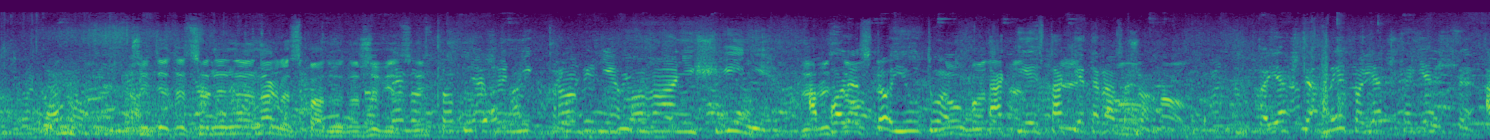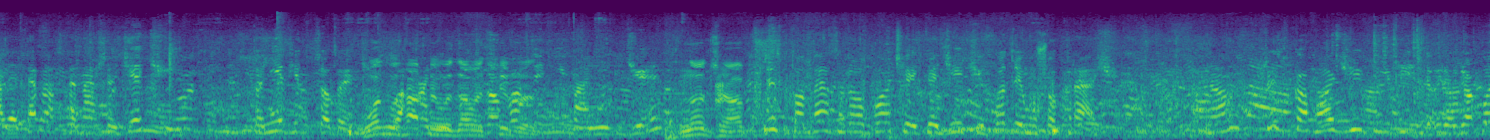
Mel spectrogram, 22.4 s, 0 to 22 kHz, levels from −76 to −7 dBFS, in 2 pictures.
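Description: No technical faults can be heard anywhere in the clip. Nothing in the audio calls for a timestamp or a diagnosis.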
